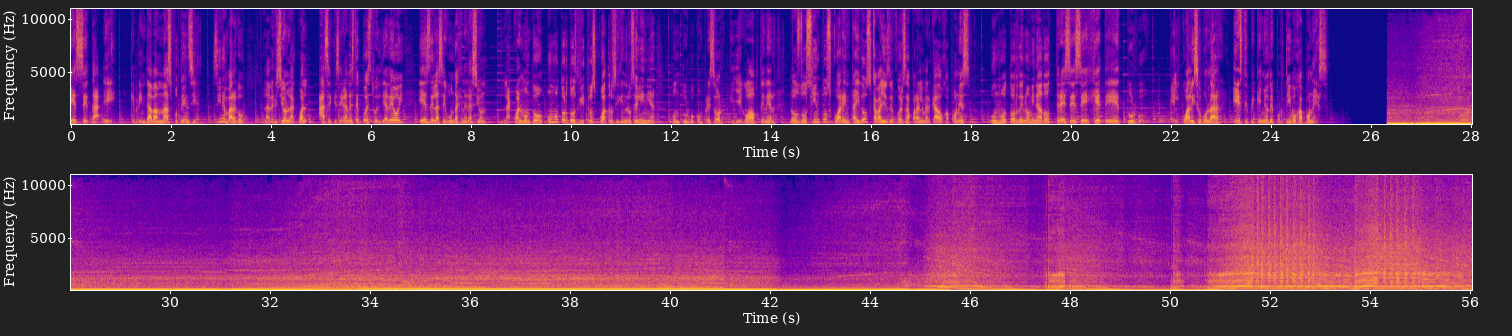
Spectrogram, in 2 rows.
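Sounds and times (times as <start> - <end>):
car engine running and revving: 26.3 - 56.0.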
